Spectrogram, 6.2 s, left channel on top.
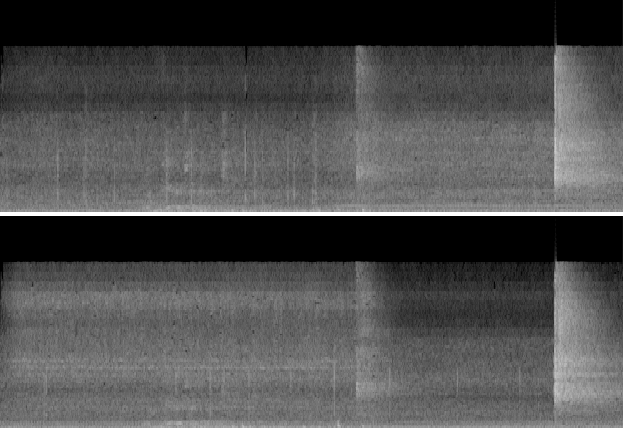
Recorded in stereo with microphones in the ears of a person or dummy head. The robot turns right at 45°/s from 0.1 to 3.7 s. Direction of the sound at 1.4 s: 145° left.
